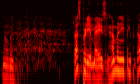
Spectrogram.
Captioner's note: audience laughing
